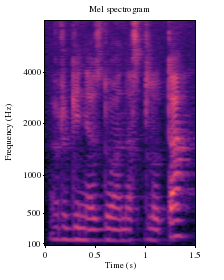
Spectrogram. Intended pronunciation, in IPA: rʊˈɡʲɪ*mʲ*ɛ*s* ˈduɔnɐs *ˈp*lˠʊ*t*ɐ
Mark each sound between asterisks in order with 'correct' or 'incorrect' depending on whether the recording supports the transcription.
incorrect: nʲ, correct, correct, correct

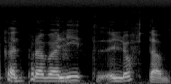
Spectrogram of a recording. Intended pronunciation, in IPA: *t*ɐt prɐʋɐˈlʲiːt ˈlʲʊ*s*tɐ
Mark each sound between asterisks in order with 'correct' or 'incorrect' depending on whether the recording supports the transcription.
incorrect: k, incorrect: f

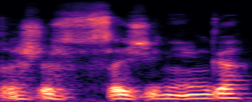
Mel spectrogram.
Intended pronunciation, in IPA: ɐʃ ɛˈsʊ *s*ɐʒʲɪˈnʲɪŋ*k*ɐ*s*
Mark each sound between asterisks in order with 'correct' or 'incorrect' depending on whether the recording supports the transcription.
correct, incorrect: ɡ, incorrect: none

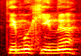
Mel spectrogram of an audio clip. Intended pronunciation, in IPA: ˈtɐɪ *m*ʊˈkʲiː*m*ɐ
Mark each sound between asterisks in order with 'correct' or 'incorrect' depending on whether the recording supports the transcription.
correct, incorrect: n

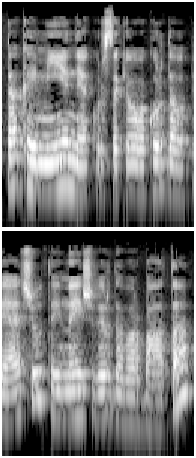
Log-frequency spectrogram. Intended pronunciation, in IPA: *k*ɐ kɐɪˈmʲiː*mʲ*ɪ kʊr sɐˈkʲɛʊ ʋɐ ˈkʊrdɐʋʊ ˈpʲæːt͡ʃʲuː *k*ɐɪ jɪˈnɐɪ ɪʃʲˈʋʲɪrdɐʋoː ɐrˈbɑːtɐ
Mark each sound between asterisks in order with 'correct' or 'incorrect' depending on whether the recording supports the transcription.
incorrect: t, incorrect: nʲ, incorrect: t

